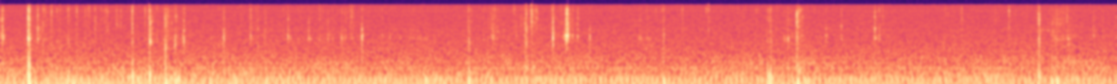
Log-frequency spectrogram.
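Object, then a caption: Bar of soap scraped with a knife blade. A utility knife blade scrapes the edge of a small, dark, solid block of dry bar soap held in the fingers. Quiet, irregular, sharp and bright crackling scrapes and clicks repeat throughout over a steady low hum, each snap dying away almost at once.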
